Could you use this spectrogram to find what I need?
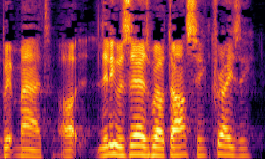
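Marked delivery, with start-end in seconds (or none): none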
